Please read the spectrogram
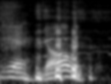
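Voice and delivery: attempted Massachusetts accent. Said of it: "You were trying to get the accent".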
